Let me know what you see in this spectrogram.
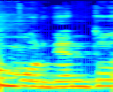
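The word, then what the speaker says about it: Morgenthau: लिखा गया है, लेकिन यहाँ पर ये आप इसको मोर्गेंथो ही प्रोनाउंस करना।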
